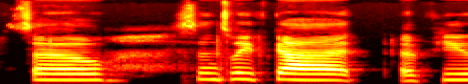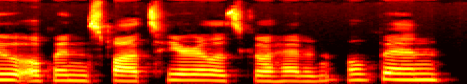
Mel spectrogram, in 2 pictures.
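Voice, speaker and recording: Woman, gameplay walkthrough commentator, clear voice, slow easygoing explaining. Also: fairly high pitch, level tone, muffled recording. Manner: unhurried, explanatory, thinking aloud. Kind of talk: casual game walkthrough commentary.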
